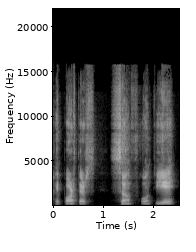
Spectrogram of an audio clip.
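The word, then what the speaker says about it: Reporters sans frontières: Que é a Reporters San Frontier, né? que na verdade é o nome certo. Eh, em francês é a pronúncia certa, eu di a pronúncia errada agora a pouco e mostra que o Brasil melhorou muito.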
